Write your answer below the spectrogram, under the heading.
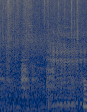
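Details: Zwartbles lambs on a regenerative farm in County Kilkenny, Ireland, calling on an early summer morning while being fed breakfast; a quiet, low, steady bleat rises in the second half over soft farmyard background.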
